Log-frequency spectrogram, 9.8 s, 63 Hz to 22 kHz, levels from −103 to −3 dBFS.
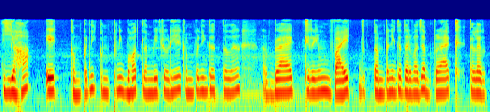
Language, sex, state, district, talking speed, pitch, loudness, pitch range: Hindi, female, Bihar, Bhagalpur, 115 wpm, 180 Hz, -21 LUFS, 175-190 Hz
